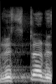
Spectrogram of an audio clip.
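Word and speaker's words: Richter: है RIT होता है, तो कभी कभी टी साइलेंट हो जाता है ना, उसको रिचर ही बोलते हैं, रिचटर स्केल ऐसे बोलते हैं, रिचटर स्केल।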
